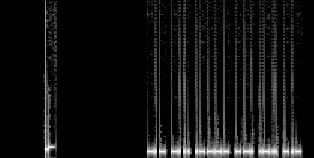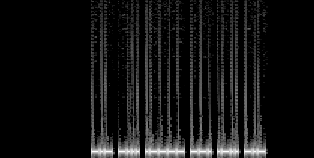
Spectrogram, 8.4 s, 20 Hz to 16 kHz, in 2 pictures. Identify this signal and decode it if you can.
Morse code, heard as a keyed tone, about 37 wpm, 700 Hz. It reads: KB1GLK KB1GLK
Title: Speed Racing - USA 2x3 Call Signs 30wpm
